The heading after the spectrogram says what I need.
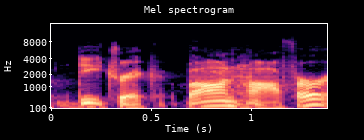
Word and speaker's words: Dietrich Bonhoeffer: Dietrich Bonhoeffer, or Dietrich Bonhoeffer as most Americans would pronounce it, was born on February 4th, 1906 in what was then Breslau in Germany.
